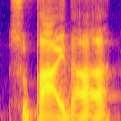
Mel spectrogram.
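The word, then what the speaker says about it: スパイダー: Yeah, it's simply uh spider with a longer vowel at the end. Uh spider and then of course the uh uh after the sue at the start because yeah, we don't have s on its own in Japanese. So yeah, but since it's between unvoiced consonant is barely heard if at all. And so yeah, supid spider.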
